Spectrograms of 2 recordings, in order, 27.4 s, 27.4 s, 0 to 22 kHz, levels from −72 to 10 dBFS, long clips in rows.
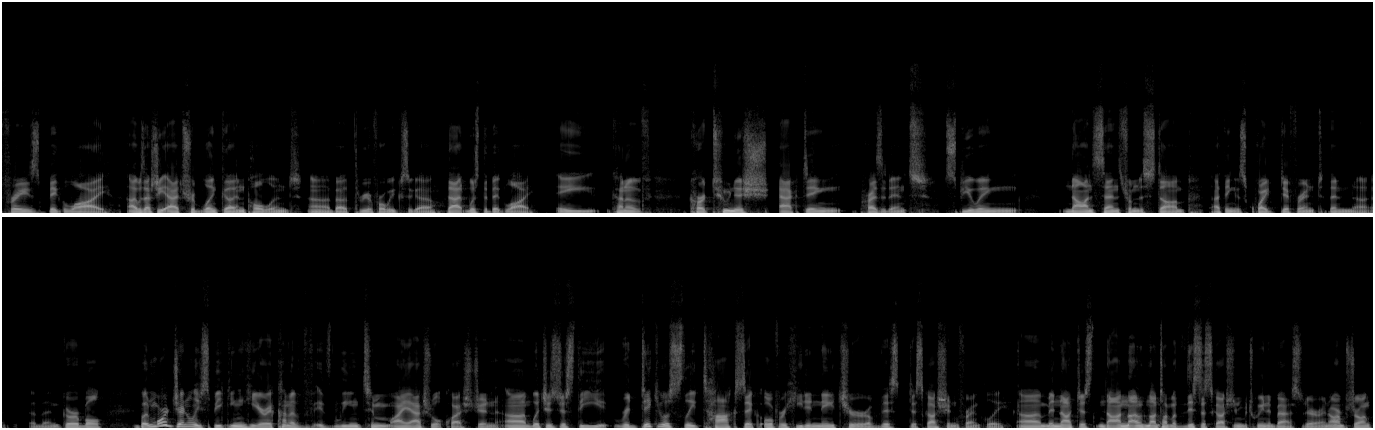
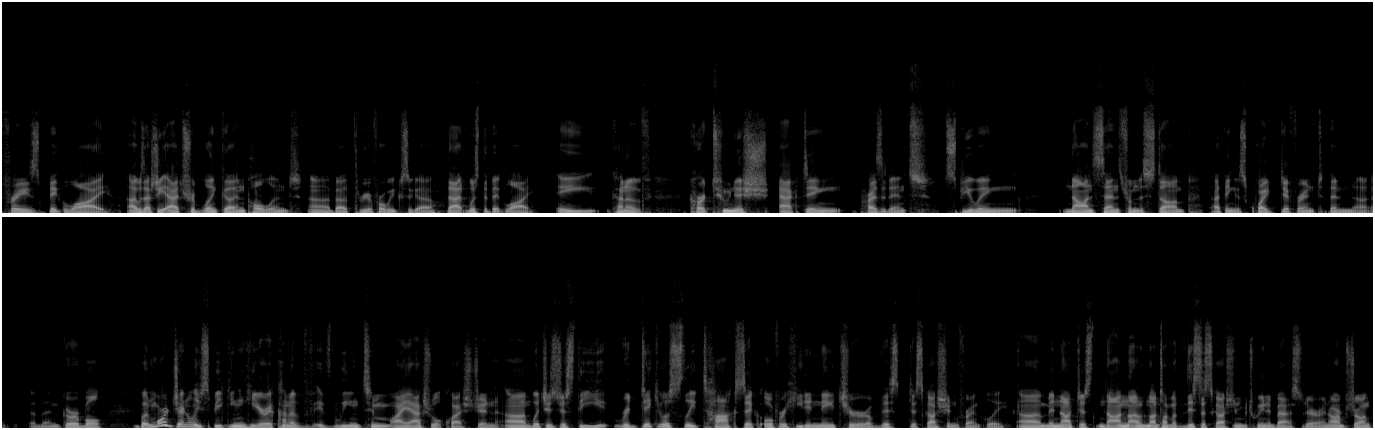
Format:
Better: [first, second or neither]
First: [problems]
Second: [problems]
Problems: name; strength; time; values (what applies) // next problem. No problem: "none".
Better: neither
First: none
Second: none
